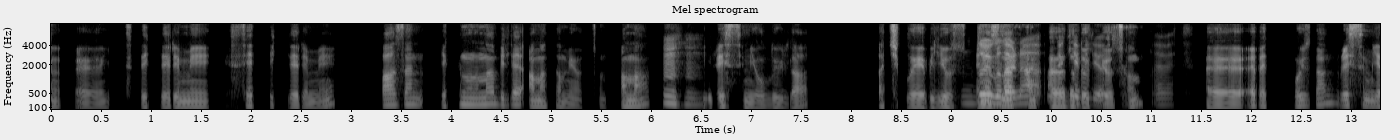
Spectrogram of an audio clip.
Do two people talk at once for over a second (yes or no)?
yes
